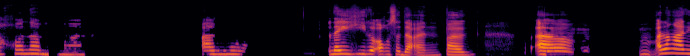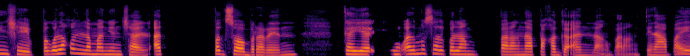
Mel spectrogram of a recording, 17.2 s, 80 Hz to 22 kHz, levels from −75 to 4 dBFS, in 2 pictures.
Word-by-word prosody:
Ako 270 - -9
naman 265 -3 -2 1.9
Ano, 240 -1 -3 1.1
nahihilo 250 0 +3
ako 225 0 +1
sa 225 - 0
daan 180 -2 -1
'pag 195 -2 +2 0.8
um, 225 -2 +7 0.9
hmm 240 -2 -10
alanganin 290 -2 +4
siya 230 -3 0
eh. - - -15
'Pag 230 - 0
wala 260 +3 +4
akong 290 -3 -3
laman 240 -1 0
yung 225 -1 -3
tiyan 180 -4 0
at 230 0 +4 0.6
pag 250 -2 0
sobra 195 -5 +3
rin, 185 +5 -5 0.6
kaya 230 -2 +4 0.3
yung 235 -1 -5
almusal 260 0 +1
ko 245 - +1
lang 225 -2 -2 0.3
parang 205 -1 0
napakagaan 195 -3 -2
lang, - - -5
parang 205 - -8
tinapay 185 -10 -2
230 Hz, 115 wpm, -23 LUFS, 200-250 Hz, 1.9 s, um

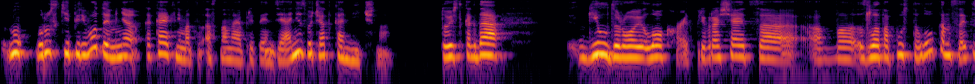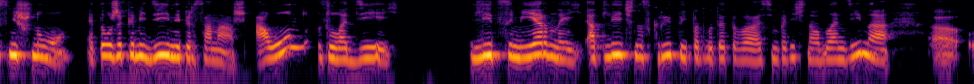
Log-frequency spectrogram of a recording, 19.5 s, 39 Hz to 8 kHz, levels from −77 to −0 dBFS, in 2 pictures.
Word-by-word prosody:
ну, 275 +1 +4
русские 275 +2 +2
переводы, 260 +3 +3
у - - +1
меня 225 +1 0
какая 245 +3 0
к 250 - -14
ним 195 - -2
отс - - -12
основная 180 -3 -7
претензия? 175 -2 -7
Они 270 +6 +6
звучат 250 -3 -2
комично. 195 -8 -6 0.5
То 215 - +2
есть 220 0 +3
когда 240 +1 +5 0.8
Gilderoy 215 -1 +5
Lockhart 220 +3 0
превращается, 210 -1 -3
э, - - -7
в 195 +1 -5
Златопуста 220 +2 0
Локонса, 255 -3 -2
это 210 +6 -6
смешно, 240 -6 +2
это 235 - -2
уже 235 0 +2
комедийный 235 -1 +5
персонаж. 190 -5 -8
А 195 - -2
он- 365 - 0 0.2
злодей, 195 -2 -4 0.7
лицемерный, 225 -3 +2
отлично 230 +3 +1
скрытый 225 +1 -3
под 205 -1 -9
вот 190 -2 -11
этого 180 -4 -8
симпатичного 190 +1 -11
блондина, 190 +9 -2 0.4
а, - - -9
220 Hz, 130 wpm, -22 LUFS, 200-245 Hz, 0.8 s, Они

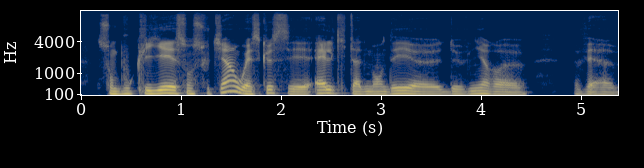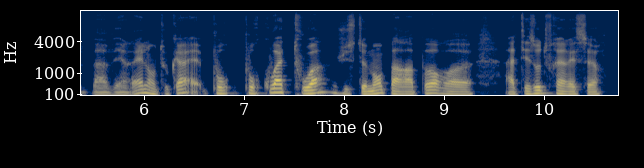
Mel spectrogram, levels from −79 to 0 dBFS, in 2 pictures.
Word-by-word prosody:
son 115 - -1
bouclier 125 +5 +4
et - - +7
son 125 -3 -3
soutien, 195 - 0
ou 125 - +4
est-ce 110 -1 +1
que 145 - 0
c'est 110 -8 -1
elle 140 0 +4
qui 135 - -14
t'a 110 -2 -1
demandé, 105 +4 +1
heu, 105 -1 -1
de 105 +2 -6
venir, 115 +1 -2
heu, 95 -1 -3 0.5
ver 95 -1 -5
bah, 90 0 -6
vers 90 +2 -9
elle 150 +3 0
en 120 - -1
tout - - -14
cas? - - 0
Pour 130 0 -1
pourquoi 155 +7 +4
toi 145 0 +3
justement 115 +1 0
par 105 -7 +1
rapport, 120 +3 +1
heu, 100 -1 0 0.3
à 100 - -3
tes 110 +5 -4
autres 135 0 +2
frères 120 -6 0
et - - +1
sœurs? 100 +1 -4
115 Hz, 205 wpm, -23 LUFS, 105-135 Hz, 0.5 s, et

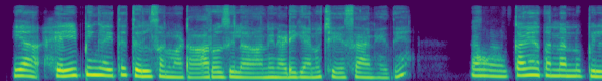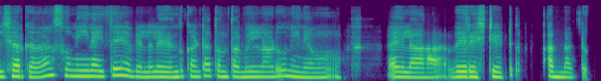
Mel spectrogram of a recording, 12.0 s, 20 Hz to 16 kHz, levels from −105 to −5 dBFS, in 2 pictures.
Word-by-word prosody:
Yeah! 270 -4 +3 0.2
హెల్పింగయితే 290 +2 +5
తెలుసనమాట, 245 -5 +3 0.2
ఆ - - +2
రోజిలా 220 -1 -1 0.2
నేనుడిగాను, 215 0 -1
చేశా 215 0 -3
అనేది. 195 +6 -6 0.7
ఆ! - - +2 0.4
కానీ 295 +1 +5
అతను 285 -2 0
నన్ను 260 -1 +1
పిలిచారు 245 +1 +2
కదా! 225 +4 -2
సో, - - -11
నేనైతే 260 +2 +1 0.2
వెళ్ళలేదు. 230 0 0
ఎందుకంటే, 245 +1 -2
అతను 240 -2 -2
తమిళనాడు, 230 +2 -1
నేనేమో 215 -2 -2 0.7
ఆహ్, 225 - +2
ఇలా 215 -1 0 0.4
వేరే 235 -1 +3
స్టేట్ 225 -3 -2 0.4
అన్నట్టు. 220 -1 -2
235 Hz, 130 wpm, -23 LUFS, 220-260 Hz, 0.7 s, హెల్పింగయితే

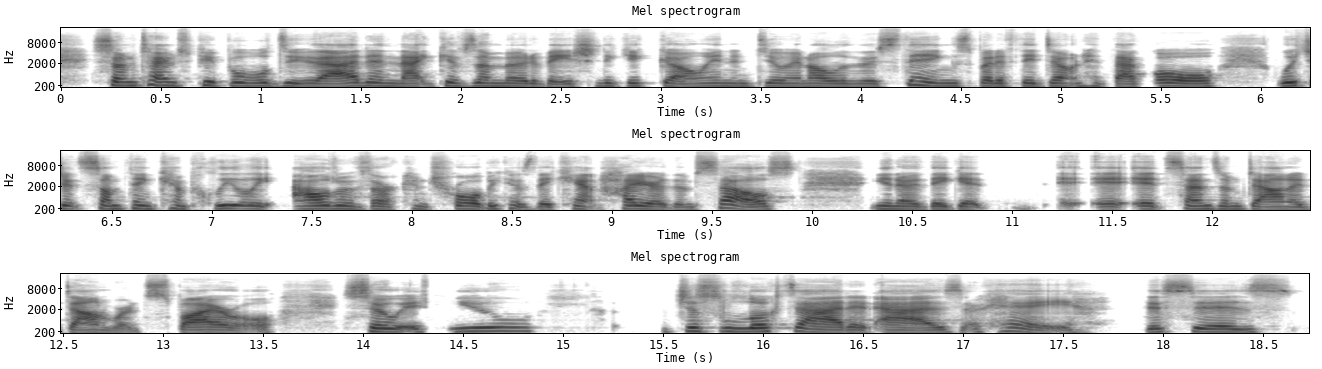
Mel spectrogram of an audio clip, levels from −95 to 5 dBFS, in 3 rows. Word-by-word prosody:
Sometimes 220 -2 +1
people 200 -4 -1
will 195 +1 -2
do 180 0 -3
that, 175 +4 +5
and 185 -4 -1
that 160 - +3
gives 190 -2 -3
them 185 -2 -2
motivation 170 0 -1
to 185 - -4
get 180 0 -6
going 180 +2 -2
and 175 -1 -8
doing 175 0 -4
all 175 0 +1
of 175 - -6
those 170 -1 -3
things, 190 -8 -2
but 185 -1 0
if 175 - -7
they 180 - 0
don't 175 0 -2
hit 180 - -12
that 160 0 +1
goal, 180 -2 +3 0.3
which 205 +1 +2
is 205 - -1
something 200 0 0
completely 405 - -1
out 195 +1 +5
of 185 -4 -2
their 180 -3 -2
control 180 +1 -1
because 185 -5 -6
they 160 - -1
can't 185 +4 -1
hire 200 -4 +3
themselves, 175 +5 +2 0.4
you 190 - -1
know, 175 -1 0
they - - 0
get - - -2 0.3
it - - -8
it - - -1
it 185 -1 +1
sends 190 +1 +1
'em 180 - -4
down 165 -1 +3
a 155 - -2
downward 140 -4 0
spiral. 165 0 +2 0.3
So 210 -3 +2
if - - -1
you 235 +3 -1 0.7
just 230 -1 0
looked 220 +1 +2
at 170 -6 +6
it 165 - -2
as 160 0 +3
a, - - -11
"Hey, 220 -8 -4 0.3
this 195 +1 -1
is" 185 -3 -1
185 Hz, 205 wpm, -24 LUFS, 170-210 Hz, 0.7 s, at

